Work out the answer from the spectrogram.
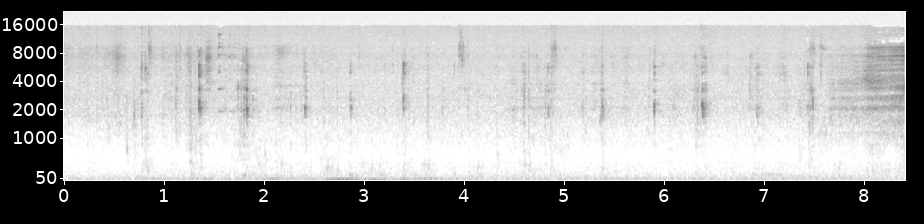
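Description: A person chewing a mouthful of soft bread bun and sausage patty with the mouth closed: faint, irregular wet mouth clicks.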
